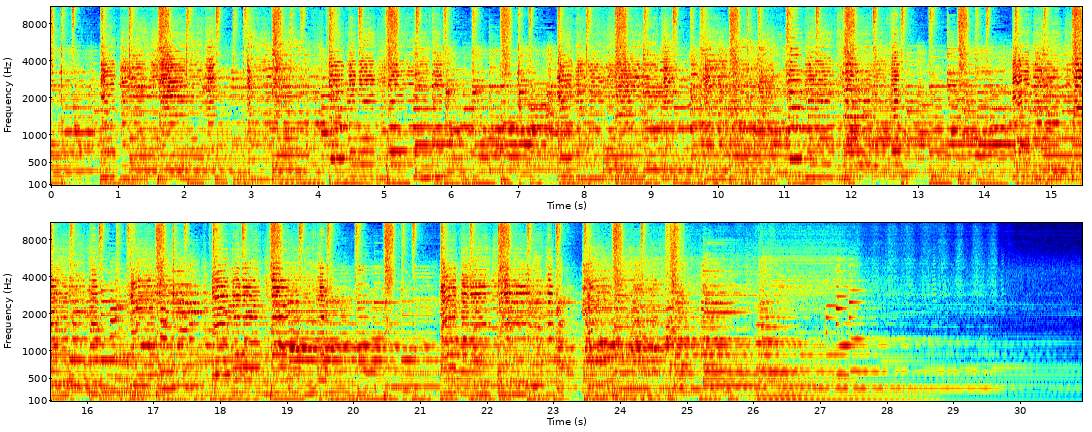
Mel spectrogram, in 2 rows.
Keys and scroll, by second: 2.6 space, 3.9 space, 12.7 space, 21.4 space, 26.5 space, 28.3 space, 30.6 space.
